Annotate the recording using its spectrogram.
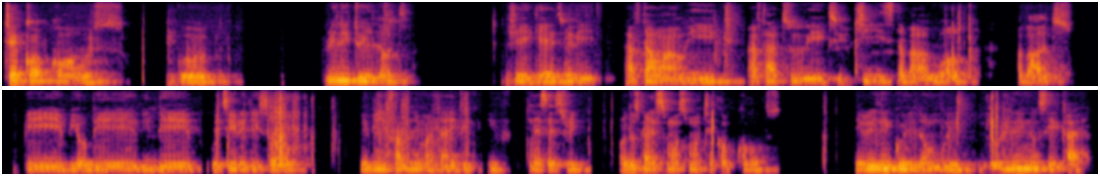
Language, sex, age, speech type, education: Nigerian Pidgin, male, 30-45, spontaneous, tertiary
